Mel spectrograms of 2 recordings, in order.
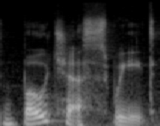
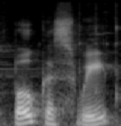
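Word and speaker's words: BochaSweet: a cup of well i understand it's bocha sweet i thought it was boca sweet but anyway we have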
